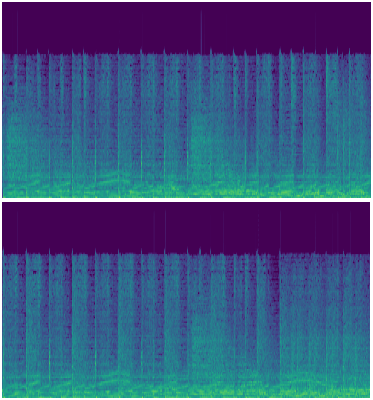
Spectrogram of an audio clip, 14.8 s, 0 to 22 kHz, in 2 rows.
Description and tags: Loop Max Power 05
A music loop to be used in fast paced games with tons of action for creating an adrenaline rush and somewhat adaptive musical experience.
videogame, gamedev, gaming, indiegamedev, game, victory, music-loop, games, Video-Game, videogames, music, gamedeveloping, loop, war, indiedev, battle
